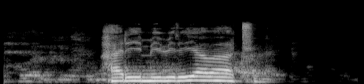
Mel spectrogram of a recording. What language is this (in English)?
Kinyarwanda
